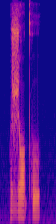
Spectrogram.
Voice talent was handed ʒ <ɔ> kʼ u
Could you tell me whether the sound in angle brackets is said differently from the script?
no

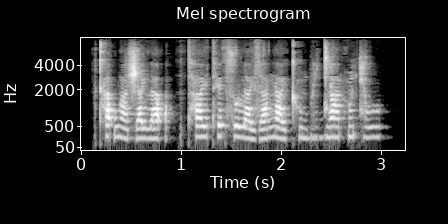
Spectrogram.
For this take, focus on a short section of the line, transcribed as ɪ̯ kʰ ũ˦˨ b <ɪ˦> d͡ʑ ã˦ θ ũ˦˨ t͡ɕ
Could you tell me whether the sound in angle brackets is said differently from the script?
yes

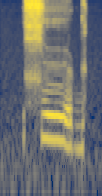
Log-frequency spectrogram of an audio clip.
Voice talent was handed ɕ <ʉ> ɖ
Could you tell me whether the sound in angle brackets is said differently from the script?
no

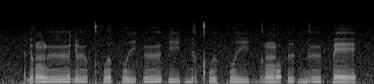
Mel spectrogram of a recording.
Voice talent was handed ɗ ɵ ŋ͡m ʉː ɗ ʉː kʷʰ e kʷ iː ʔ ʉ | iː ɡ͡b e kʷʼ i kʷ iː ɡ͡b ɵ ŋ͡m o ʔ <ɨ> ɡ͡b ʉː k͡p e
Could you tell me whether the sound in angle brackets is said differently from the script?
no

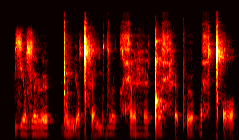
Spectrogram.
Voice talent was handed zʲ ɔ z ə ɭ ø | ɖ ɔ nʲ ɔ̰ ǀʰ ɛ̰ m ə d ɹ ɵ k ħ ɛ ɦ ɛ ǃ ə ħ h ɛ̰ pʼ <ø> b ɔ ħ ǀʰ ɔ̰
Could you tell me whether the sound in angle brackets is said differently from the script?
yes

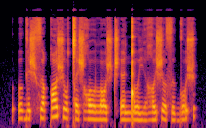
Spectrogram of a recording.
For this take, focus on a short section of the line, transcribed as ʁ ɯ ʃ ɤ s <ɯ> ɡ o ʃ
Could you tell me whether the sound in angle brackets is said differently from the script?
no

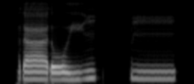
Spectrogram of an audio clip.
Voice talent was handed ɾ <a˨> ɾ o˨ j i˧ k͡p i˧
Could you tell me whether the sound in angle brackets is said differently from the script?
no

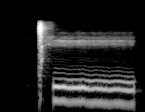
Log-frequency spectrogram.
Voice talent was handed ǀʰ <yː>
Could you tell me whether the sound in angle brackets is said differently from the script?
yes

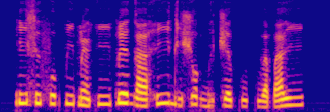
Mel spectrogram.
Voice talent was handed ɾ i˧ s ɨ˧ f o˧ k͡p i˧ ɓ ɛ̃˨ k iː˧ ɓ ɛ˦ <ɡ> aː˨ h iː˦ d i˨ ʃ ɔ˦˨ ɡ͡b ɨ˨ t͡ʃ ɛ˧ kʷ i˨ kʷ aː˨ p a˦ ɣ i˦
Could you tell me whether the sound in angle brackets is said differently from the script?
no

